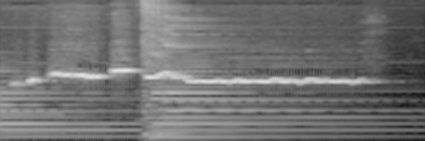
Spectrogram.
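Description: Whistled melody over acoustic guitar chords. A chord strummed about a second and a half in rings on under a long held whistled note, and both fade out near the end as the song closes.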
